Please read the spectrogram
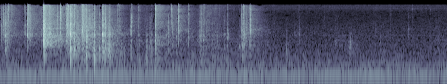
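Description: Thin clear plastic wrapping crinkling and crackling as it is pulled off a coiled bundle of wired earphones. The crackles come thick and fast, then stop about two and a half seconds in.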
